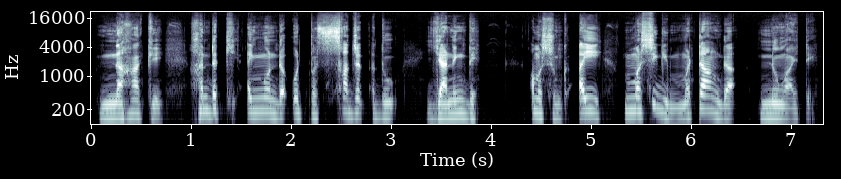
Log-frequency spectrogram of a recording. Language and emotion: Manipuri, angry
